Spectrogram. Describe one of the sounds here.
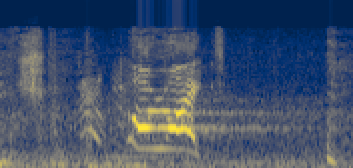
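A young woman answers sharply.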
